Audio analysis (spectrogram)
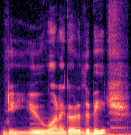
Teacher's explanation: a question like a yes or no question where we rise at the end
